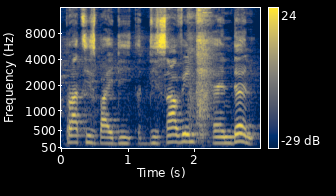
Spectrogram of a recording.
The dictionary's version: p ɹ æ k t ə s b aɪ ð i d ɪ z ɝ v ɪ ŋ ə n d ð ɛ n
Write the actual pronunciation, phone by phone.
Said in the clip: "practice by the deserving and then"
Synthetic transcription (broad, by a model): p ɹ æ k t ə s b aɪ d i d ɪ s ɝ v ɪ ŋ ə n d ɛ n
